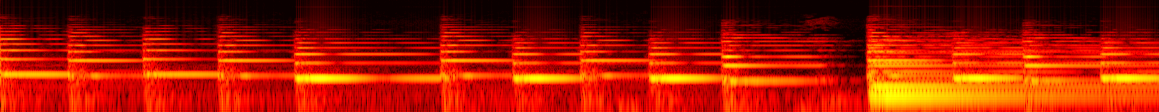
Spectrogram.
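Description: Upright piano playing a melody in separate single notes, about two a second. Just after six seconds in the sound dips briefly, then a louder chord with a low bass note comes in and rings under the melody.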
